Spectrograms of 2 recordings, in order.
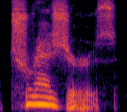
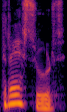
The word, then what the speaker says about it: treasures: to pronounce with me Treasures Treasures it's not thresholds the S sounds like Treasures Treasures as the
